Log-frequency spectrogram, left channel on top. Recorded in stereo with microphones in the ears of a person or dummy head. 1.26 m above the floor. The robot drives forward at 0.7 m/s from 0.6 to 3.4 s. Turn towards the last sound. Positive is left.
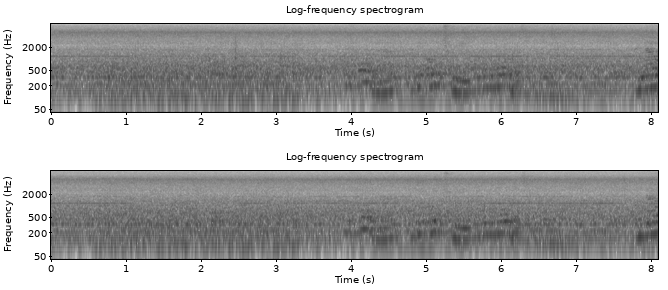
turn(degrees=30)  # may be behind; listen again after turning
